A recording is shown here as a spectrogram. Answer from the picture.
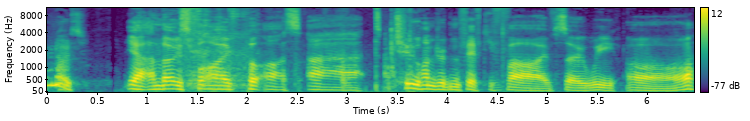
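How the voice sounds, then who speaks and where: With an English accent and a dark, mellow tone, a man speaks at a very slow pace with lively intonation, in a dry, close sound with no echo on a very clean recording with a silent background. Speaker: online reseller. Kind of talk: vlog.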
